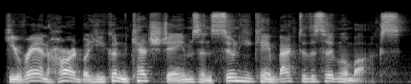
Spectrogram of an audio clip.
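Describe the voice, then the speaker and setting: A man narrating a children's storybook aloud in a lively, expressive way. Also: mid-range voice, normal speed. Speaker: reader.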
